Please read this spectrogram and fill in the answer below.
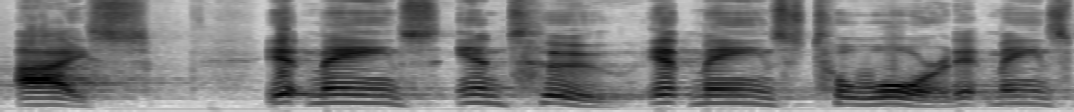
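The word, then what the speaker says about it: εἰς: passage the original language the greek word that was used as translated for here is pronounced ice ice you put it in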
